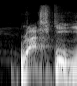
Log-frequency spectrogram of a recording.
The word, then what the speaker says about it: Raschke: You've got, I'm going to butcher this, Baron Von Raschke. – Raschke, yes.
